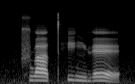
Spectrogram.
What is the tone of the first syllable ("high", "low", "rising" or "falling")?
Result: falling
